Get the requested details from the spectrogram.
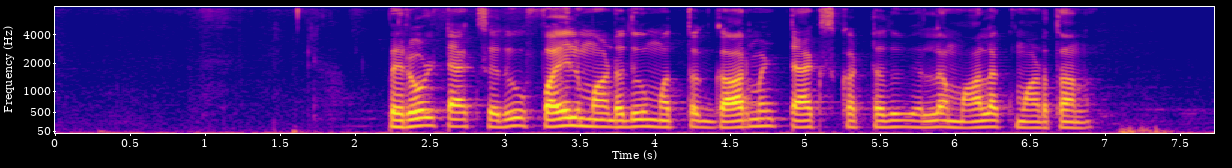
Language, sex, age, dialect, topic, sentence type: Kannada, male, 18-24, Northeastern, banking, statement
